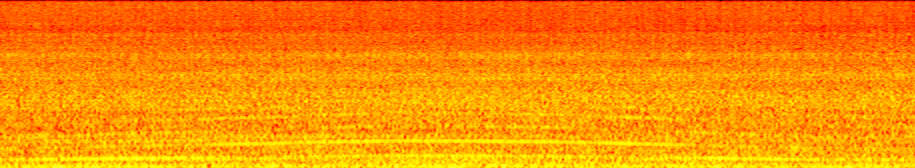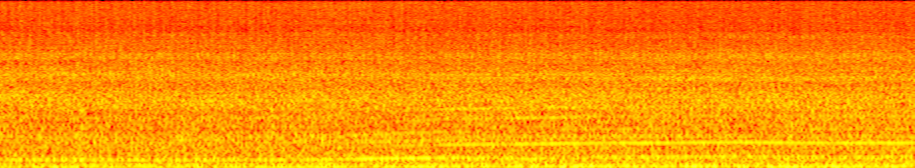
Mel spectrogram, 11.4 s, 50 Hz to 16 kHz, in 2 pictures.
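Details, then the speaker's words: 1950 Ford F5 truck, flathead V8, 53,065 miles, first start on a temporary fuel tank after sitting over 20 years: loud, uneven idle drifting up and down, smoking; owner suspects rings need reseating, oil pressure good. "It's been sitting forever. Rings probably need a reseat. Got good oil pressure."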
